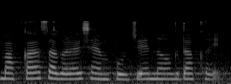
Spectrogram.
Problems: background sounds at intervals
